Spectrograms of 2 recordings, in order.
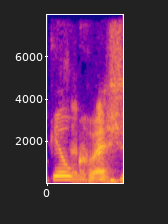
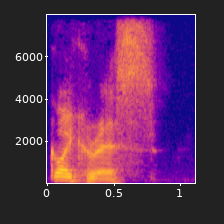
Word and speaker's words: Gyökeres: It's not Gyökeres, is it? Gyökeres. – No, it's Gyökeres. – I thought you pronounced the O.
